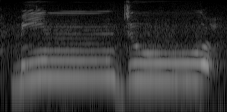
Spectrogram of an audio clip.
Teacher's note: एक ऐसा गुन्ना करना है जिसमें आपने ज़बान तालू से टच नहीं करनी, लेकिन आवाज़ जो है वो आपकी नाक से गुजरेगी।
